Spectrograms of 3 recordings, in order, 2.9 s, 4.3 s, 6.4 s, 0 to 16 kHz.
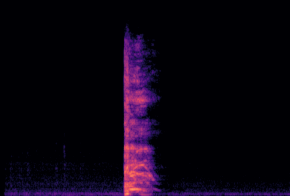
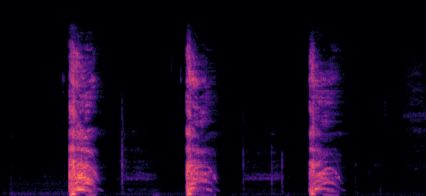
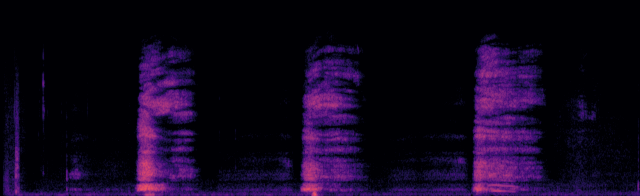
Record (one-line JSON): {"cough_length": "2.9 s", "cough_amplitude": 27056, "cough_signal_mean_std_ratio": 0.22, "three_cough_length": "4.3 s", "three_cough_amplitude": 24081, "three_cough_signal_mean_std_ratio": 0.28, "exhalation_length": "6.4 s", "exhalation_amplitude": 7040, "exhalation_signal_mean_std_ratio": 0.35, "survey_phase": "beta (2021-08-13 to 2022-03-07)", "age": "45-64", "gender": "Female", "wearing_mask": "No", "symptom_none": true, "smoker_status": "Never smoked", "respiratory_condition_asthma": false, "respiratory_condition_other": false, "recruitment_source": "REACT", "submission_delay": "1 day", "covid_test_result": "Negative", "covid_test_method": "RT-qPCR", "influenza_a_test_result": "Negative", "influenza_b_test_result": "Negative"}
